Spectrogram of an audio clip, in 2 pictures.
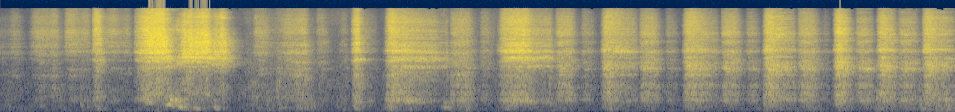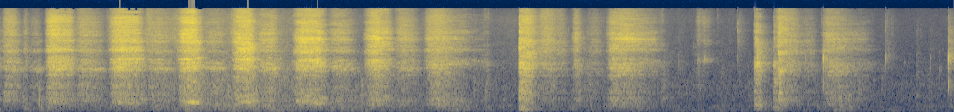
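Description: A middle-aged man cries out loudly and with emotion, close by.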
